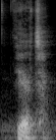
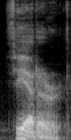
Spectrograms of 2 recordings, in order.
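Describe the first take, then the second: First: It is said in a British accent. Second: It is said in an American accent. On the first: "but in British English, it's theater" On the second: "Americans say theater"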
